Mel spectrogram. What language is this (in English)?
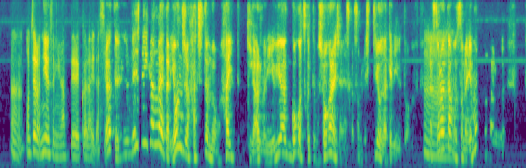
Japanese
